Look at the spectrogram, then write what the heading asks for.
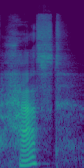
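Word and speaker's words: هست: So Persian, the verbal paradigm, you have hast, which is the formal way of saying to be, and then the H is usually not pronounced in most forms.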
